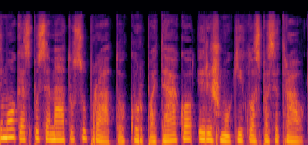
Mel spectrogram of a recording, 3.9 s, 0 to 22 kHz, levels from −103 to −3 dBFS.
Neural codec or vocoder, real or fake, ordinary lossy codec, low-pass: none; real; AAC, 48 kbps; 14.4 kHz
